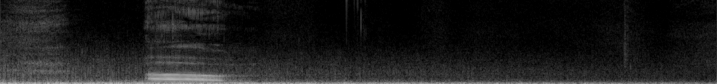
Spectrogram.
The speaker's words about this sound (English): Explosion. I feel like that was coming with that.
